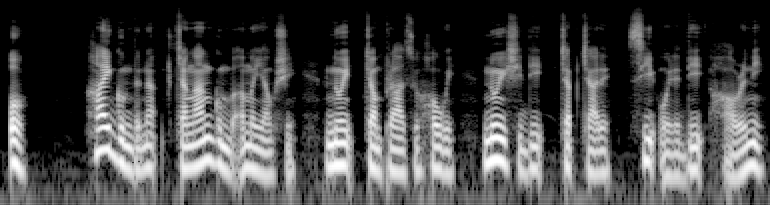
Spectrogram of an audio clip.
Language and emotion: Manipuri, neutral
